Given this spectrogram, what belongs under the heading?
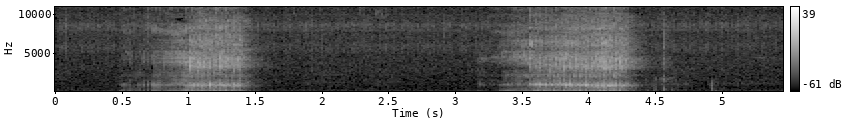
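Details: Snoring in a sleeping father: two loud, rough, rattling snores on slow breaths, each about a second long, three seconds apart, with quiet gaps between.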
